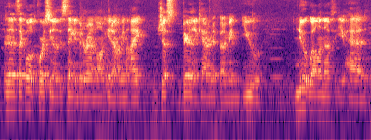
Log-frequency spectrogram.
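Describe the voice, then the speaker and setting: A man's voice: fairly low pitch, steady tone, fast talker, over music. A man chatting casually as a podcast guest, telling anecdotes in an enthusiastic, rambling way with casual swearing. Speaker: podcast guest, filmmaking sound engineer. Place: echoey studio room. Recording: echoey room with clear background noise.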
